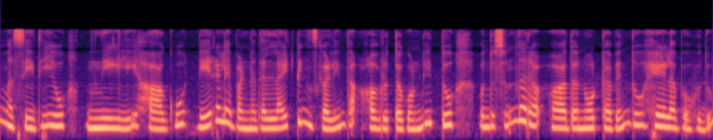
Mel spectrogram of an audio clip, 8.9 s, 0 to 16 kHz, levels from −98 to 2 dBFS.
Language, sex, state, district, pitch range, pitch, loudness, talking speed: Kannada, female, Karnataka, Dakshina Kannada, 220-290 Hz, 245 Hz, -17 LUFS, 80 wpm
